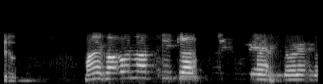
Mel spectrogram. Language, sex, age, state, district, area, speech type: Gujarati, female, 60+, Gujarat, Kheda, rural, conversation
